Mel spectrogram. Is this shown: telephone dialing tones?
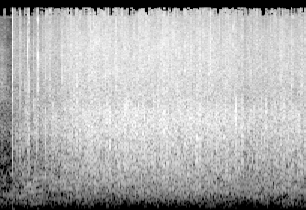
no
